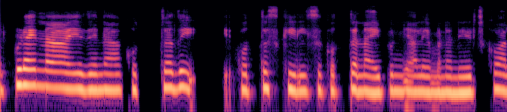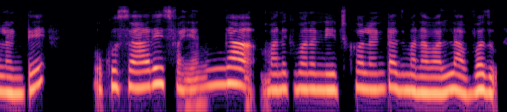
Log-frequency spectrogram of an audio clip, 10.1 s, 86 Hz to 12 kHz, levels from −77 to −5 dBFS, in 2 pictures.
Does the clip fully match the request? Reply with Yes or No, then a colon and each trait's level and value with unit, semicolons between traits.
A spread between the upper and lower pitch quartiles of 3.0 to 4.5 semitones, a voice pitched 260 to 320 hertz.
No: average, 3.3 semitones; high, 230 Hz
